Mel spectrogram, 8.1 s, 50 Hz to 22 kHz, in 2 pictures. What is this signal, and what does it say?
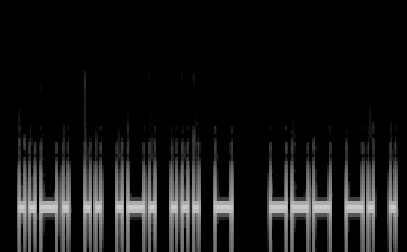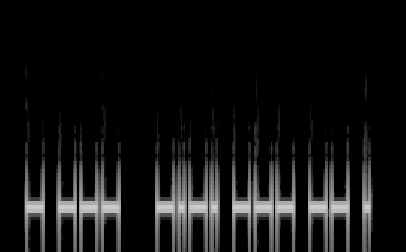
Morse code, heard as a keyed tone, about 22 wpm, 700 Hz. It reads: FIRST ONE TO COME
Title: Sentences from Top 1300 Words 22wpm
